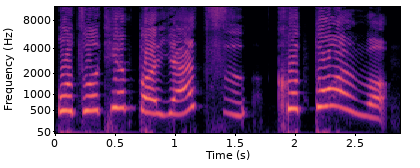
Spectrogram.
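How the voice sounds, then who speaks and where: A timid young male storybook animal with a broken tooth, as a woman reads him aloud. He sounds anxious and close to tears, his voice very high. The recording is dry and close. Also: unhurried, dry recording, exaggerated voice. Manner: anxious, tearful, then excited. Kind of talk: children's storybook reading.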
